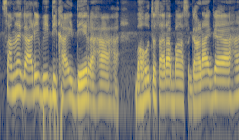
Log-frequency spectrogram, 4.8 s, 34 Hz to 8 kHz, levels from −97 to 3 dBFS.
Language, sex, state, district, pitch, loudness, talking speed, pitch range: Hindi, male, Jharkhand, Palamu, 165 Hz, -14 LUFS, 165 wpm, 150-185 Hz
